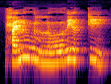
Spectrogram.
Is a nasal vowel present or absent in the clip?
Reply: absent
